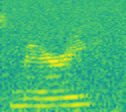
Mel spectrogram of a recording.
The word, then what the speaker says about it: Mary: Yes, my name is Mary, that's M-A-R-Y, Lee, L-double-E, Younger, Y-O-U-N-G-E-R.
